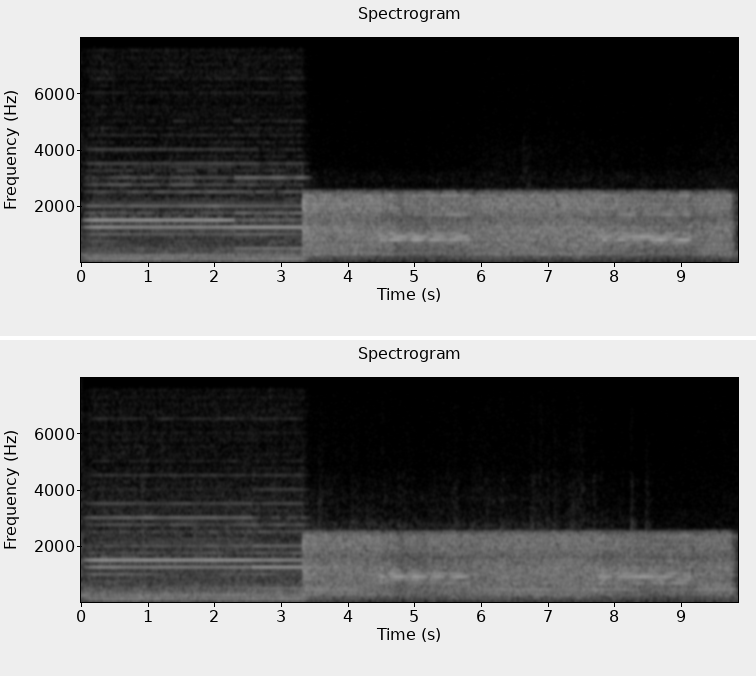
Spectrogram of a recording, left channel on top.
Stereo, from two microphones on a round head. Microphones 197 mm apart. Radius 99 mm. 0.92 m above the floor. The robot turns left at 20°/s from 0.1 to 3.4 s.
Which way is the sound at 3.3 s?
20° left (ahead or behind).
